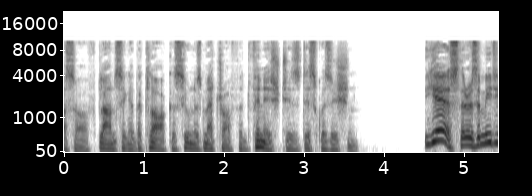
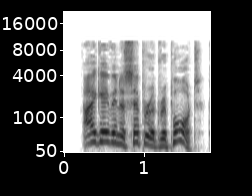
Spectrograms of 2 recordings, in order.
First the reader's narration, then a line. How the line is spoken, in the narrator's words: Katavasov called out from the next room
